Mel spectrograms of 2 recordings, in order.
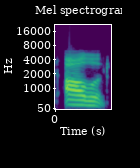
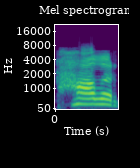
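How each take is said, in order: First: The word starts with a vowel, H silent. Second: The word starts with a pronounced H sound. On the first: The speaker calls it right. "we call it hour" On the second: The speaker calls it wrong. "we do not call it hour"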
